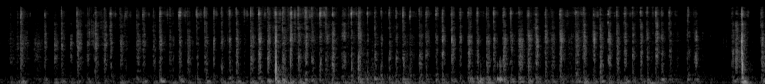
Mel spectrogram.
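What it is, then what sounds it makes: Beach gravel with shell fragments. Fingertips tap and scratch into a bed of small loose beach gravel mixed with shell fragments. The result is a rapid, steady stream of dry, bright clicks and crackles with almost no ring. A brief pause comes near the end before a final louder tap.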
